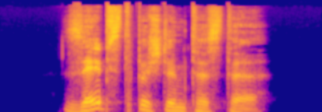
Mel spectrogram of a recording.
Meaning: inflection of selbstbestimmt: 1. strong/mixed nominative/accusative feminine singular superlative degree 2. strong nominative/accusative plural superlative degree
- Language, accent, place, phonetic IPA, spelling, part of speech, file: German, Germany, Berlin, [ˈzɛlpstbəˌʃtɪmtəstə], selbstbestimmteste, adjective, De-selbstbestimmteste.ogg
